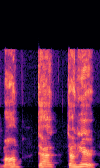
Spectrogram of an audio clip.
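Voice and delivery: high, urgent calling out. A narrator's reading. Girl calling upstairs to her parents, calling out. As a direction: call to someone upstairs for help. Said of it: "She called up to them".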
